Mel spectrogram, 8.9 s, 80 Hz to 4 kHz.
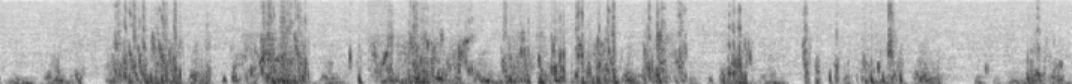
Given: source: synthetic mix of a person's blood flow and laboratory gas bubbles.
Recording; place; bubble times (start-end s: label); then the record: Doppler ultrasound of blood flow; precordium
0.47-0.53 s: bubbles
0.63-0.73 s: bubbles
0.88-1.55 s: bubbles
1.68-1.78 s: bubbles
1.86-2.62 s: bubbles
2.90-3.99 s: bubbles
4.17-5.20 s: bubbles
5.35-5.75 s: bubbles
6.00-6.32 s: bubbles
6.69-7.56 s: bubbles
7.75-7.85 s: bubbles
8.21-8.26 s: bubbles
8.54-8.88 s: bubbles
From the record:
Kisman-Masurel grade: 444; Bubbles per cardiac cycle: continuous sound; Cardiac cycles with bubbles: 100%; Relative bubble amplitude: maximal (0.775 to 0.999); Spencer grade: 4 (maximum detectable bubble signal sounding continuously throughout systole and diastole of every cardiac period, and overriding the amplitude of the normal cardiac signals); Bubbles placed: only in the low amplitude regions of the cardiac cycle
